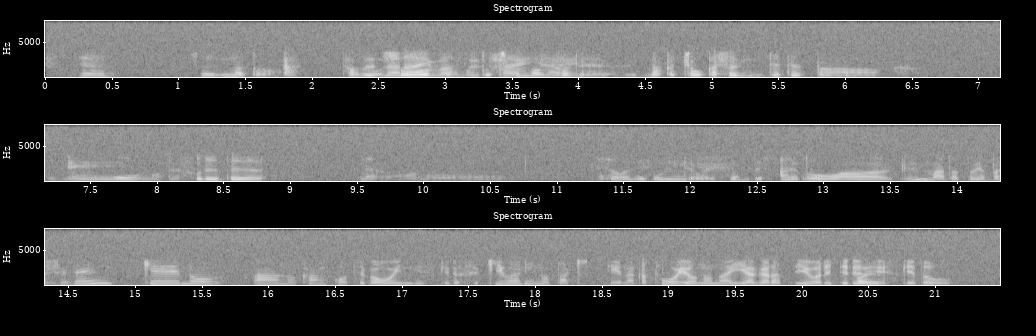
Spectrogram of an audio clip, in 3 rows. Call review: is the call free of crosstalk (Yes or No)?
No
